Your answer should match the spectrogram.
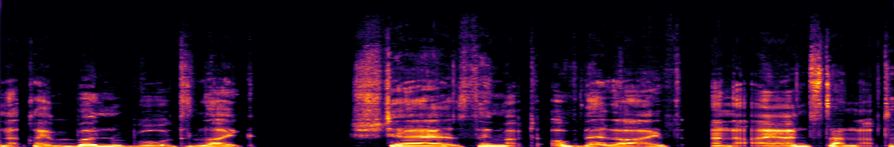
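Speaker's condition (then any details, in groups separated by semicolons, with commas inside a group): Cerebral palsy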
